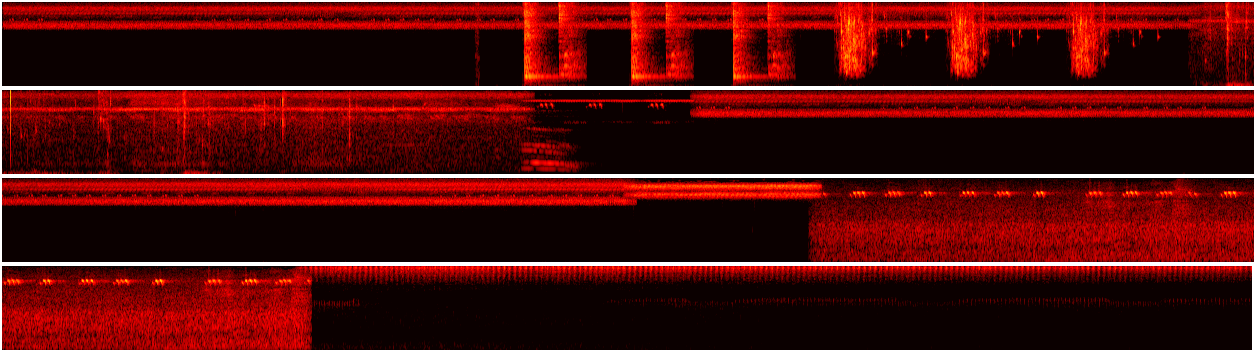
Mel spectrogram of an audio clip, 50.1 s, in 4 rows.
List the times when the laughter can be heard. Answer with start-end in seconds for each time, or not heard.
not heard.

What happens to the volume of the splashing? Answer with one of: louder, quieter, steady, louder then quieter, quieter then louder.
quieter.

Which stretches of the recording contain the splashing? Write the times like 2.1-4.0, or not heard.
5.2-14.8.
